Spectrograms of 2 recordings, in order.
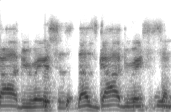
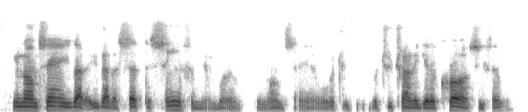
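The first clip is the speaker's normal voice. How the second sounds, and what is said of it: Put-on deep smooth voice. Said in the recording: “I gotta get my deep voice going”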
